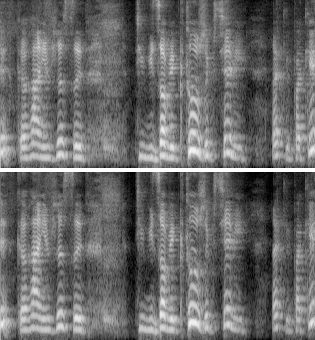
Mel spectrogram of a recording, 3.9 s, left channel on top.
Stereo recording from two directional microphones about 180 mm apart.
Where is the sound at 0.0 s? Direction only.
30° right (ahead or behind).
